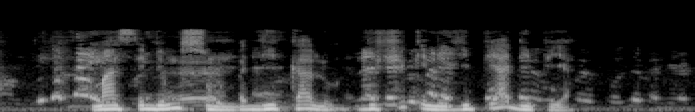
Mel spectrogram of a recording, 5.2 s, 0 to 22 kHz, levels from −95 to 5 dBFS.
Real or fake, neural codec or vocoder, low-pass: real; none; 7.2 kHz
